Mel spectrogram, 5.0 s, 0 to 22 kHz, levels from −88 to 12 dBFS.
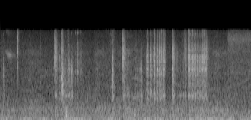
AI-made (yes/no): no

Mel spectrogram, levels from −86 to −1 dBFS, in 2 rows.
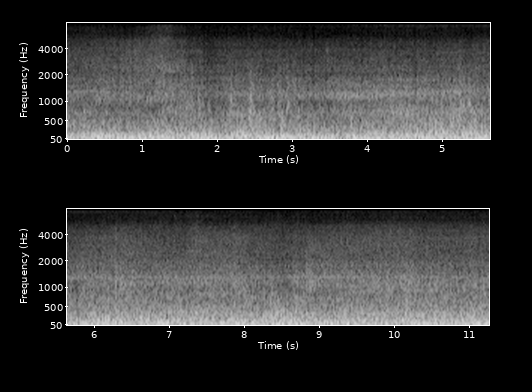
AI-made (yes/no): yes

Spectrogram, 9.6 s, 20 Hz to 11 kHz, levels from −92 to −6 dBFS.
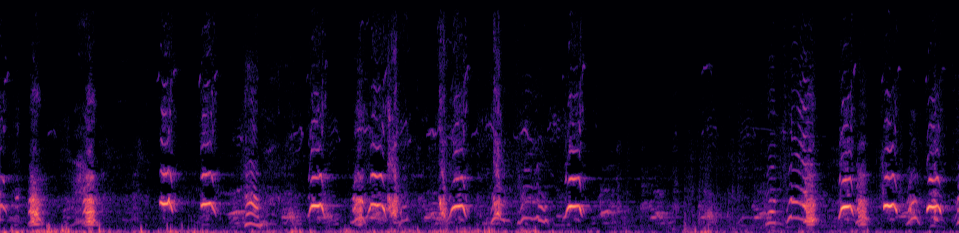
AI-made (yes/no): no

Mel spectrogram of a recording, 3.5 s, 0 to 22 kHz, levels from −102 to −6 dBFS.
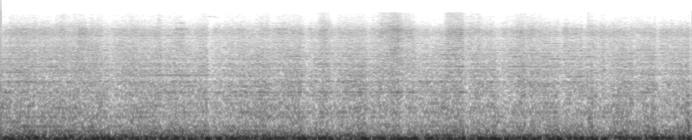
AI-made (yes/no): no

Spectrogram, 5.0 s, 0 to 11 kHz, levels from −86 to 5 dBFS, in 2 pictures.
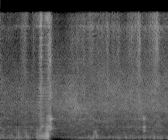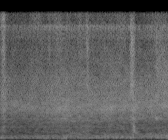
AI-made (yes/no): yes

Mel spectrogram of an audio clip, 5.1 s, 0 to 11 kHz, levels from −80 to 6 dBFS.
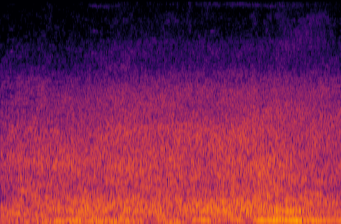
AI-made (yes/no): no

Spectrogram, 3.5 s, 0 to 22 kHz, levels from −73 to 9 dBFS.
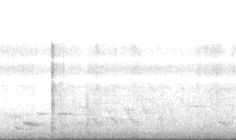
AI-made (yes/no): no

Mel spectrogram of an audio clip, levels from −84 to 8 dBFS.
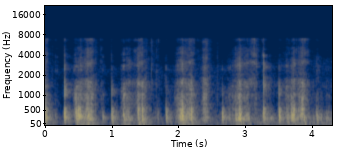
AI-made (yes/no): no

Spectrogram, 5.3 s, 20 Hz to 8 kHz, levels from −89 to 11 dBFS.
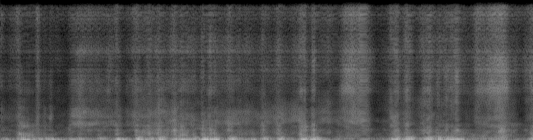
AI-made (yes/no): yes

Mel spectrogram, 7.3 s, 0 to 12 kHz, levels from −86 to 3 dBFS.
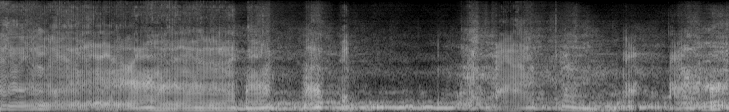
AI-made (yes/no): yes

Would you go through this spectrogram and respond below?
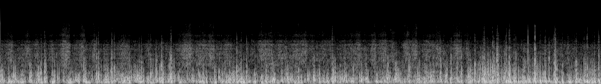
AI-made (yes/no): no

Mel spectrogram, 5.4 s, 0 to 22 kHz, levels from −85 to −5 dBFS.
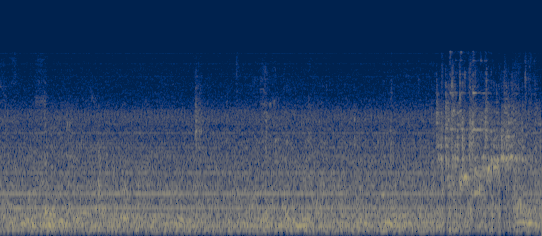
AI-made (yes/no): no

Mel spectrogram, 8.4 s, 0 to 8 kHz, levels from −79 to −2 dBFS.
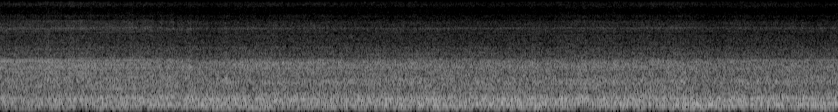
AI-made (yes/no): no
